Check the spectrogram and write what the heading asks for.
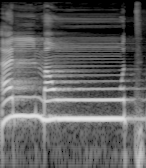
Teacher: Kemudian ada hukum alif lam ta'rif yaitu alif lam qamariyah. Sebab alif lam menghadapi huruf qamariyah yaitu mim. Maka lam dibaca izhar atau jelas.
